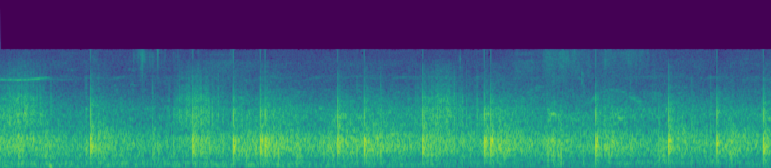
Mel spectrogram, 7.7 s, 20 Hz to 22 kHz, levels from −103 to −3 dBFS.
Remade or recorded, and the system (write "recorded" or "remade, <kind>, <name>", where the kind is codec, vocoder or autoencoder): recorded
